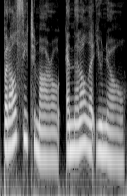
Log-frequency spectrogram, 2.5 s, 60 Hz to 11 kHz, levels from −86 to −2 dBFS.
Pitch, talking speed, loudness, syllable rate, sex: 200 Hz, 260 wpm, -19 LUFS, 5.3 syllables/s, female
